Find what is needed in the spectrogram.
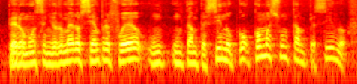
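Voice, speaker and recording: A man with a Salvadoran accent, fairly high pitch, ordinary pitch variation and a moderate pace. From El Salvador, San Salvador. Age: 60s. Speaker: musician and author. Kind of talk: interview.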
